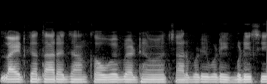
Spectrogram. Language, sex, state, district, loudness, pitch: Hindi, male, Bihar, Lakhisarai, -14 LUFS, 115 Hz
